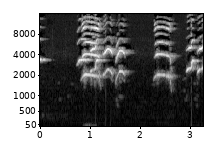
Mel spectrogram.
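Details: Lory calls for luring birds: a loud cluster of rippling shrill whistles, followed after a pause by shorter two-note whistled phrases.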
